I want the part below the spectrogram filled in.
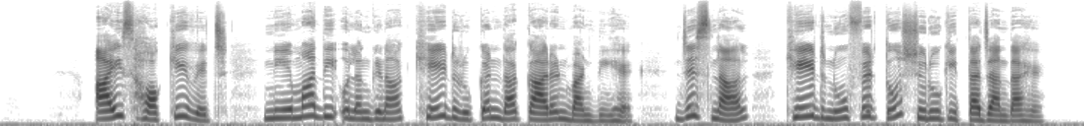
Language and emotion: Punjabi, neutral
